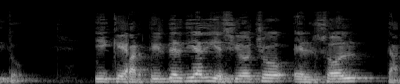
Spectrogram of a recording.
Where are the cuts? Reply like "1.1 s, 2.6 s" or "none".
1.3 s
